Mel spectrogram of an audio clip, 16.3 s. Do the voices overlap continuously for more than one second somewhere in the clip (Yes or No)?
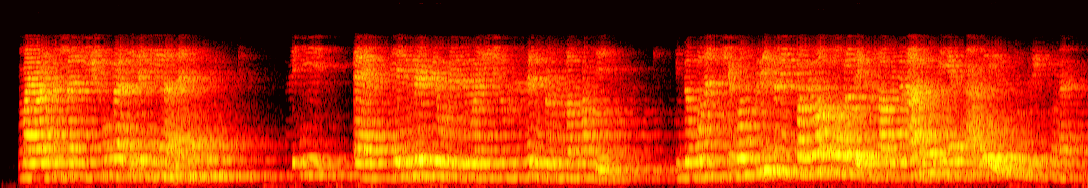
No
